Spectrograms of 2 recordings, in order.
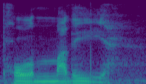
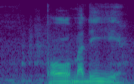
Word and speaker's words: Polmadie: Pronounced as Polmadie. Polmadie.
